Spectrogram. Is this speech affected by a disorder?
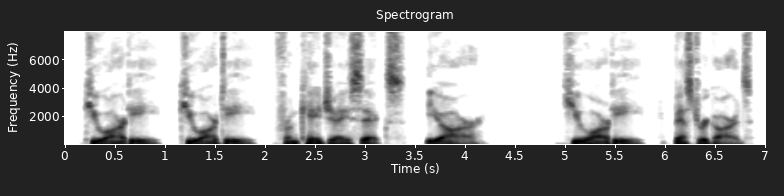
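No.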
